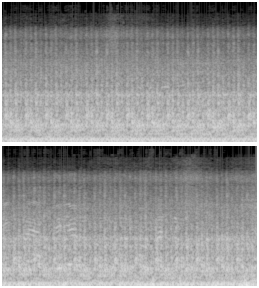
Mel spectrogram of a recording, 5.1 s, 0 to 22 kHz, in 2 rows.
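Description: A Mahindra 575 DI tractor engine idles loud and close with a steady low rumble and knock, unbroken for the whole stretch, with people talking over it in a rural setting.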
